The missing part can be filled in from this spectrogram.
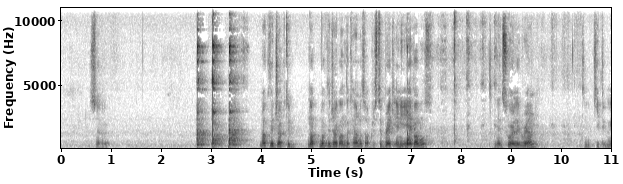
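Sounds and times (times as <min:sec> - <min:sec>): metal jug knocking on countertop: 0:02.7 - 0:03.8.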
